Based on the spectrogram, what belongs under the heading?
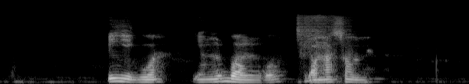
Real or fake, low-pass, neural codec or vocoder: fake; 10.8 kHz; codec, 32 kHz, 1.9 kbps, SNAC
